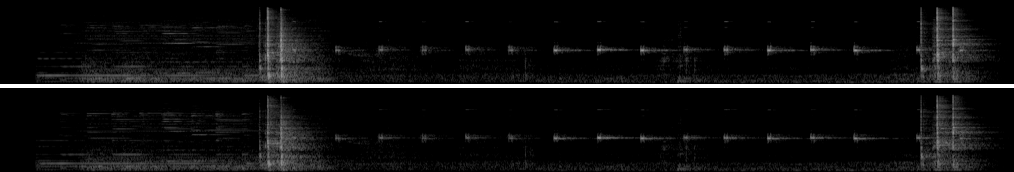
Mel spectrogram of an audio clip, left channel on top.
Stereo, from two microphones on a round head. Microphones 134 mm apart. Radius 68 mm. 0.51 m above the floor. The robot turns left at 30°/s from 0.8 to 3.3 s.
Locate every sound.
0.3 s a guitar: 45° right, 2.5 m; by 2.5 s 95° right, 2.5 m
2.6 s an alarm: 30° left (ahead or behind), 0.6 m; by 9.7 s 15° left (ahead or behind), 0.6 m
